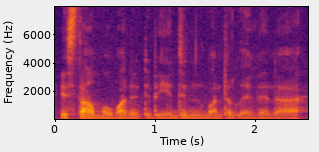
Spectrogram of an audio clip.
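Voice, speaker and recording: A man's voice: a bass voice, fairly even intonation, fairly quick, a little hiss or hum. An older man speaking reflectively in an interview, hesitant and rambling, often correcting himself. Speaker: interviewee, long-time resident.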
